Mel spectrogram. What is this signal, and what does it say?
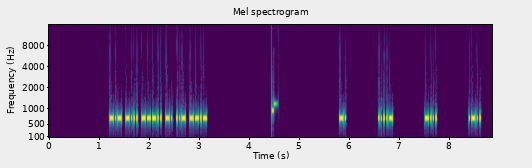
Morse code, heard as a keyed tone, about 44 wpm, spaced as for 22 wpm, 700 Hz. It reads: KB8NUQ N4BL
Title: USA Call Signs - 8x Character Spacing - 45wpm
